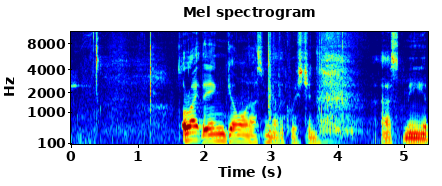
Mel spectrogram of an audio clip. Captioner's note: sighs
